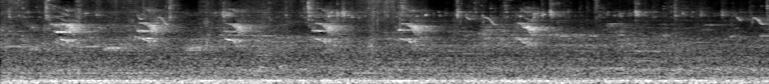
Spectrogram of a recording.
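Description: A bird repeating a short, high, falling chirp about once a second, over a faint low steady hum.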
